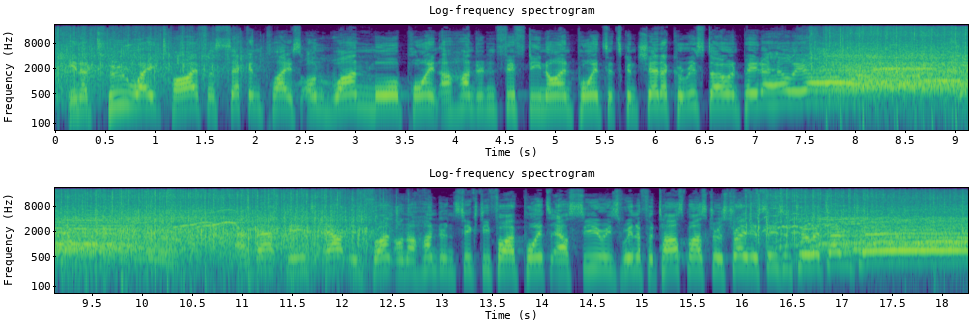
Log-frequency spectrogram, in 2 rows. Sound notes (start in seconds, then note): 7.4 cheering, applause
